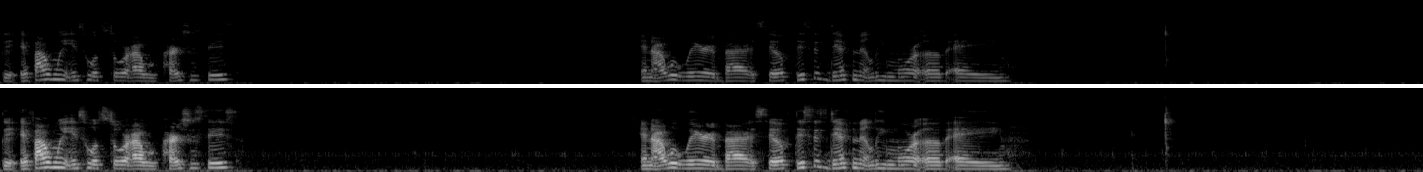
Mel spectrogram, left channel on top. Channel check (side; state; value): left; quieter; 15.2 dB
